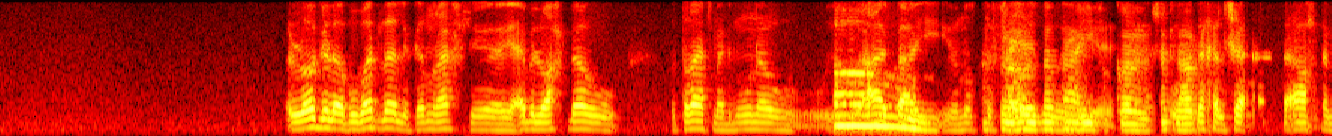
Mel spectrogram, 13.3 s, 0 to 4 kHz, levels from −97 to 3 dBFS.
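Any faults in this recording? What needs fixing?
No faults turn up in the audio, so nothing needs to be fixed.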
